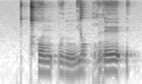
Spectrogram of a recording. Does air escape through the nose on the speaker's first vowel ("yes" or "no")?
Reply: no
